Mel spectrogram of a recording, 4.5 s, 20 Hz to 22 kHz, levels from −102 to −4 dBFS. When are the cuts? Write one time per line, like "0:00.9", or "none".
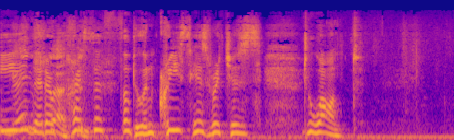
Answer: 0:01.3
0:03.0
